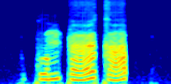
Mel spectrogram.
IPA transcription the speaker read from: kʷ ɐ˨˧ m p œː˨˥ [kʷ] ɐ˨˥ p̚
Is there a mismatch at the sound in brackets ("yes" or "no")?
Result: yes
